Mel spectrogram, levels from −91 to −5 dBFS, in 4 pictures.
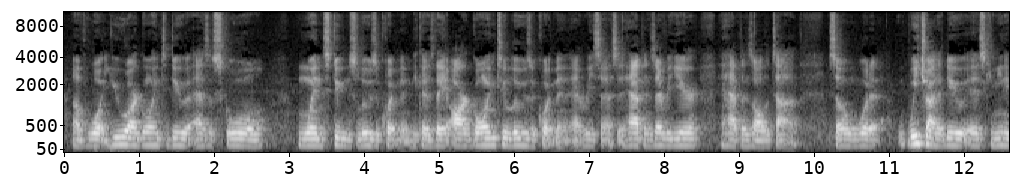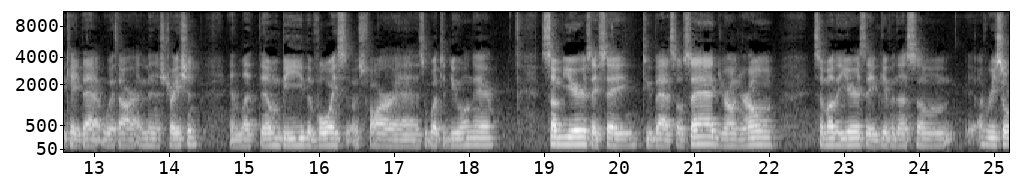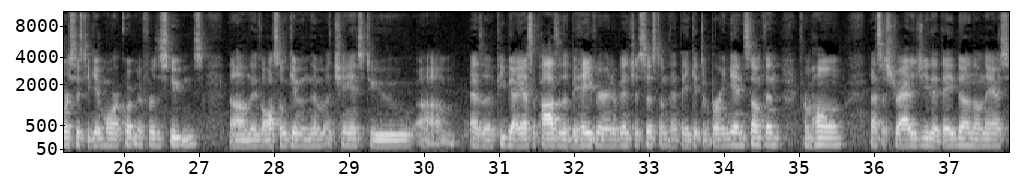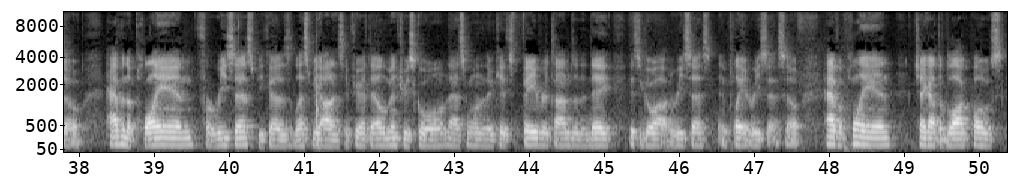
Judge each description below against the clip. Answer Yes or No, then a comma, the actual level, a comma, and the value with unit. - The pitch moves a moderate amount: No, narrow, 1.5 semitones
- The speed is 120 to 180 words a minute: No, average, 195 wpm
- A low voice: Yes, low, 115 Hz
